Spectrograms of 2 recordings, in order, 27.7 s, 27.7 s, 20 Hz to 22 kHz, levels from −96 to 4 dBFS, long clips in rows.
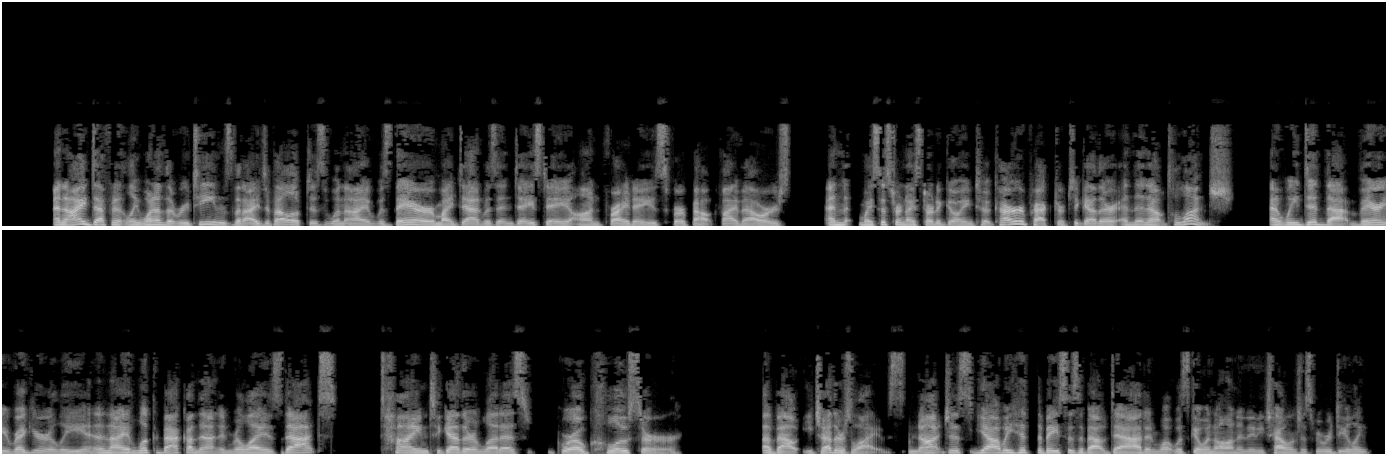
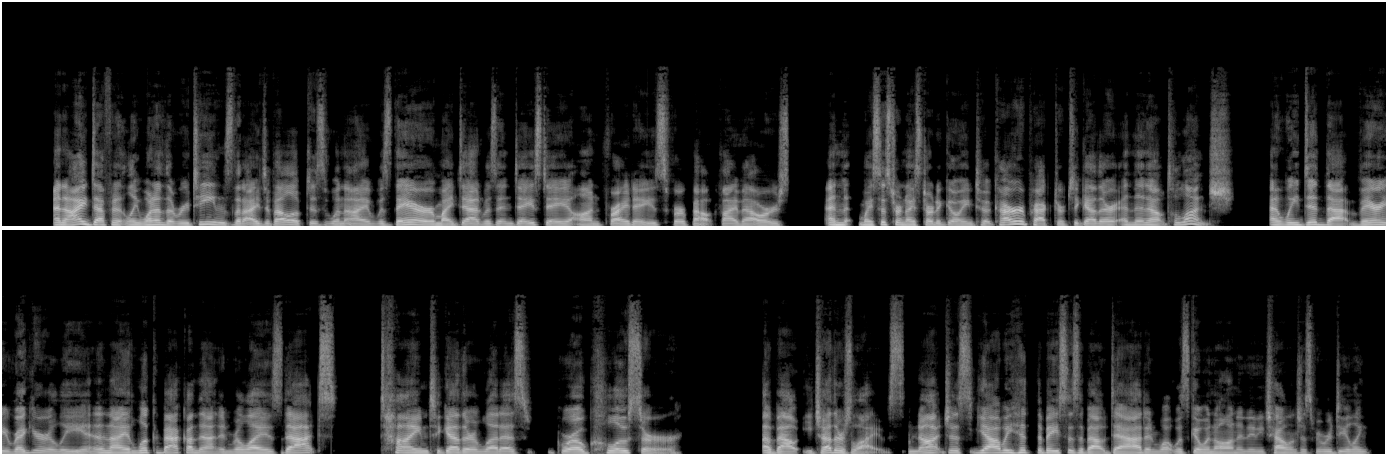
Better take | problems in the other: second | garbled, watery; slightly

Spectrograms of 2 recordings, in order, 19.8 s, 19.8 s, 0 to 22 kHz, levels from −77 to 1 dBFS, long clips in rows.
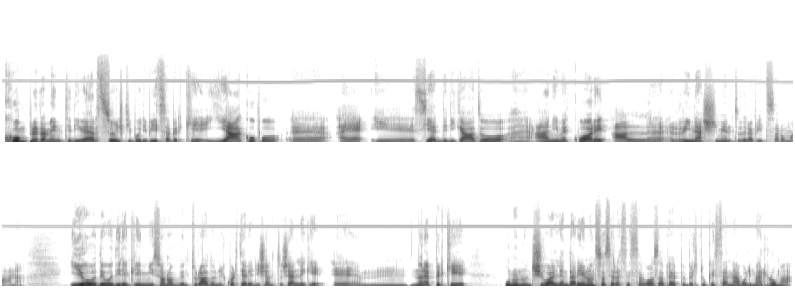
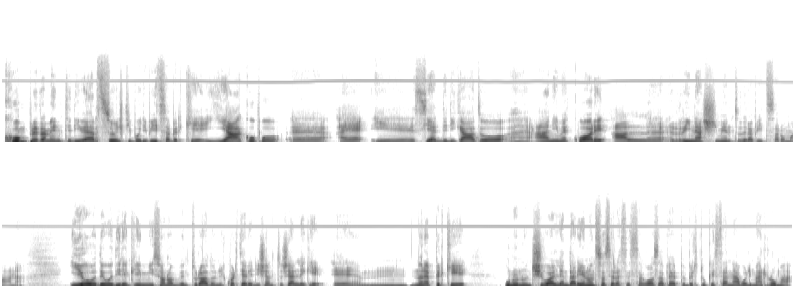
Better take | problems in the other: neither | high-pitched whine; faint; throughout; 9.5 kHz, 25 dB below the speech; the same in both

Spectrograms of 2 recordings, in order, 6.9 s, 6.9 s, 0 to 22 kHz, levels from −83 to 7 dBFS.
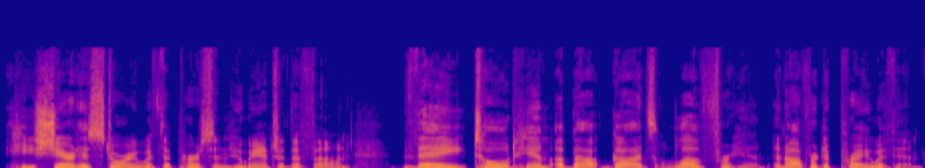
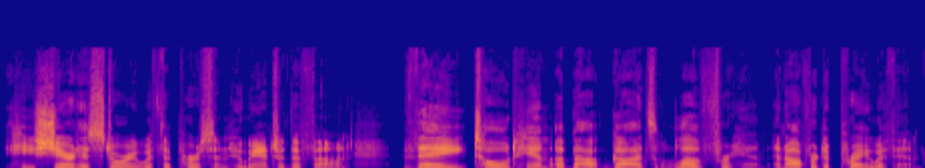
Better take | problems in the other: first | thin; very; fading below 550 Hz

